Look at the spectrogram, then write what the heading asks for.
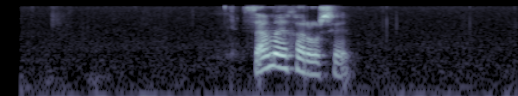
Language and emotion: Russian, positive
